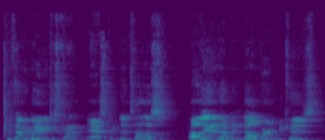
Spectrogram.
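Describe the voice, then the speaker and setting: A man's voice: medium pitch, fast talker, fairly bright tone, very echoey, far from the mic, slight background noise, rough recording. A man hosting a casual interview, asking loose, stumbling questions full of fillers. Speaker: podcast host.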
